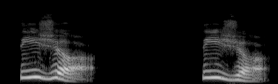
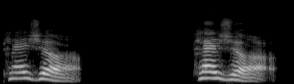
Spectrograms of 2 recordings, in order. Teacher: The front and the blade of the tongue also are taken very close to the hard palate region. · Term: zh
